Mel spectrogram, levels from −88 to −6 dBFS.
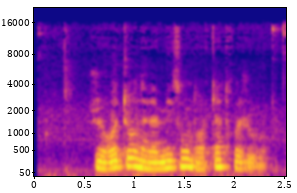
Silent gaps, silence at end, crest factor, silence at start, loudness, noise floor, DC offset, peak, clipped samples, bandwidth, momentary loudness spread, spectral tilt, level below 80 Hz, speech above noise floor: none; 0 s; 12 dB; 0.6 s; -12 LUFS; -41 dBFS; under 0.1%; 0 dBFS; under 0.1%; 16 kHz; 9 LU; -9 dB/octave; -44 dBFS; 30 dB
